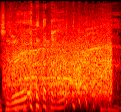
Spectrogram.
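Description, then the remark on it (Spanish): An applause sound effect: a dense, steady wash of clapping with voices whooping and cheering over it, holding at full level for about two seconds before cutting off abruptly. “le, mete el aplauso, ¿no?”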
